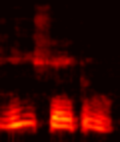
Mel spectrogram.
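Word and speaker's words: Giscapu: Saxon writings you have Yeshapu. Now it's spelled Giscapou, but it's pronounced Yeshapu, and that means to shape, Shapu.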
